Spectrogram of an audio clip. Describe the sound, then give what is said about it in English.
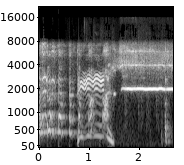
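A person whistles, a warbling trill giving way to a single steady high note held for about a second, with brief laughing and voice sounds around it. “I can't go into the thing to whistle that quickly.”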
